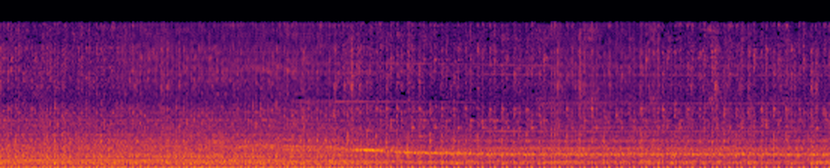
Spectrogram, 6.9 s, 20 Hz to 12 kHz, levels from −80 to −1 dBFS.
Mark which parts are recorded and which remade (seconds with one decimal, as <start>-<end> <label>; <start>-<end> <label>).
0.0-1.0 recorded; 1.0-2.8 remade; 2.8-4.6 recorded; 4.6-5.5 remade; 5.5-6.9 recorded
